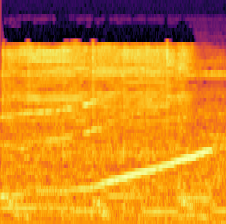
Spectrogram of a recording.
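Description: A whirring, machine-like sound: a whine that climbs steadily in pitch through the two seconds over a steady hiss.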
